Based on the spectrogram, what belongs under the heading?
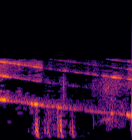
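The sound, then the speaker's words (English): A fire engine siren holds a steady, shrill tone that sags slightly in pitch as it passes, with low rumbling bursts from traffic underneath. Nobody speaks. “Oh, there's the Daily Fireman.”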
